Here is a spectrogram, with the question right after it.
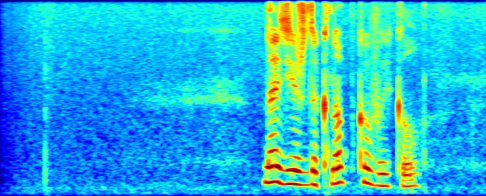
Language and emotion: Russian, neutral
